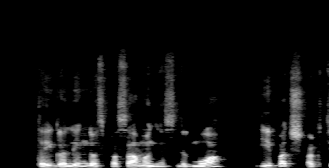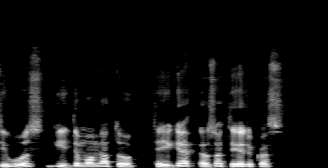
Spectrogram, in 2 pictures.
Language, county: Lithuanian, Panevėžys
